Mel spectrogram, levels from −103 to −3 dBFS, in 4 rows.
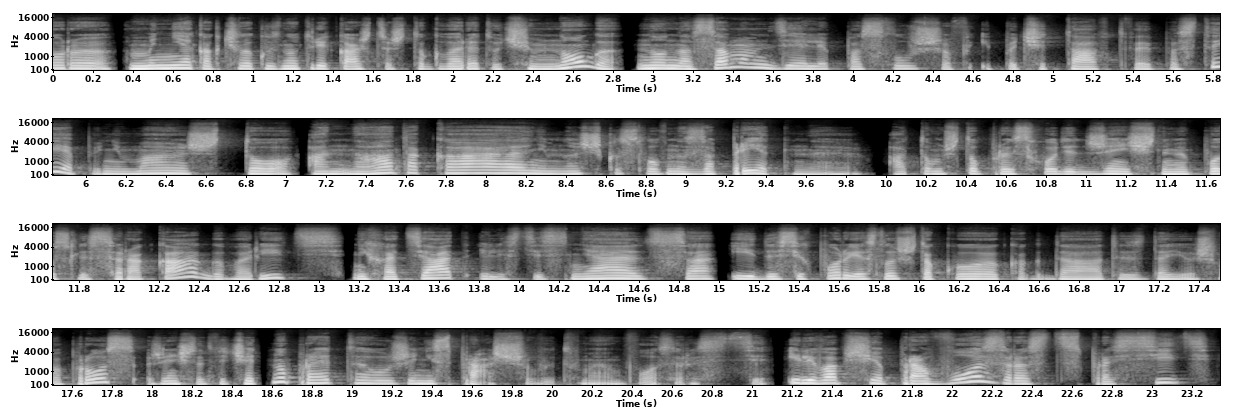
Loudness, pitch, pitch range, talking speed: -21 LUFS, 175 Hz, 160-190 Hz, 170 wpm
